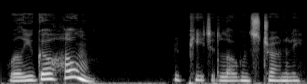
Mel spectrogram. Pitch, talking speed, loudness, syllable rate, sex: 200 Hz, 135 wpm, -16 LUFS, 5.1 syllables/s, female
